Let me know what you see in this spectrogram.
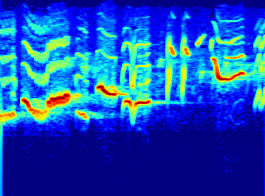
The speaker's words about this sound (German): Die Amsel haben alle schon mal gehört.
